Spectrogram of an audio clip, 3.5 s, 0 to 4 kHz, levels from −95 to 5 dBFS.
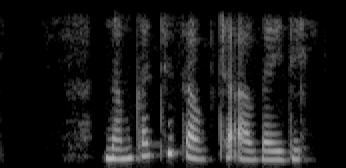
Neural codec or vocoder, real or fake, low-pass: none; real; 3.6 kHz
